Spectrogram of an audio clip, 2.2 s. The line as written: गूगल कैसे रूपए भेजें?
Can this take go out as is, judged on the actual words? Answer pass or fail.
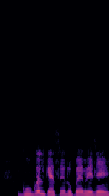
pass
